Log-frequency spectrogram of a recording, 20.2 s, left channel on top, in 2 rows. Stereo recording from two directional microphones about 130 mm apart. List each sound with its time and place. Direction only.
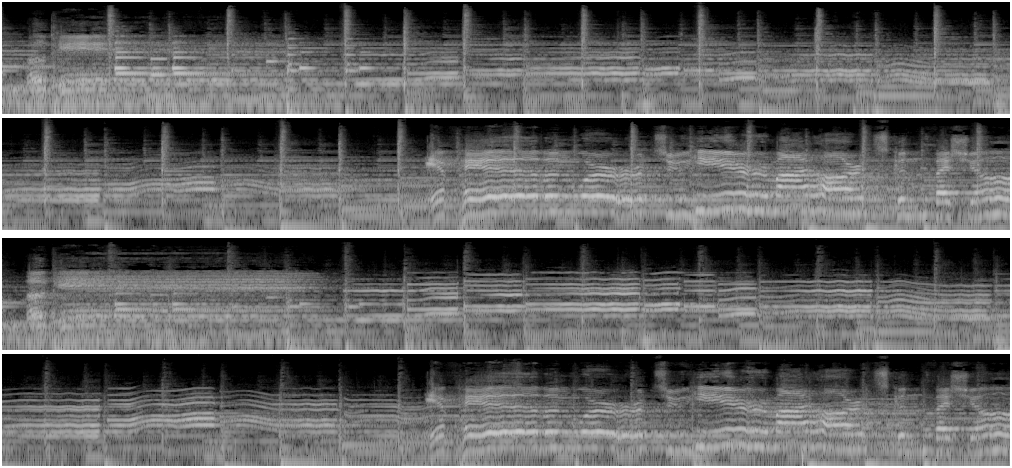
0.3 s music: centre (ahead or behind)
6.0 s music: 15° right (ahead or behind)
14.3 s music: 10° left (ahead or behind)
